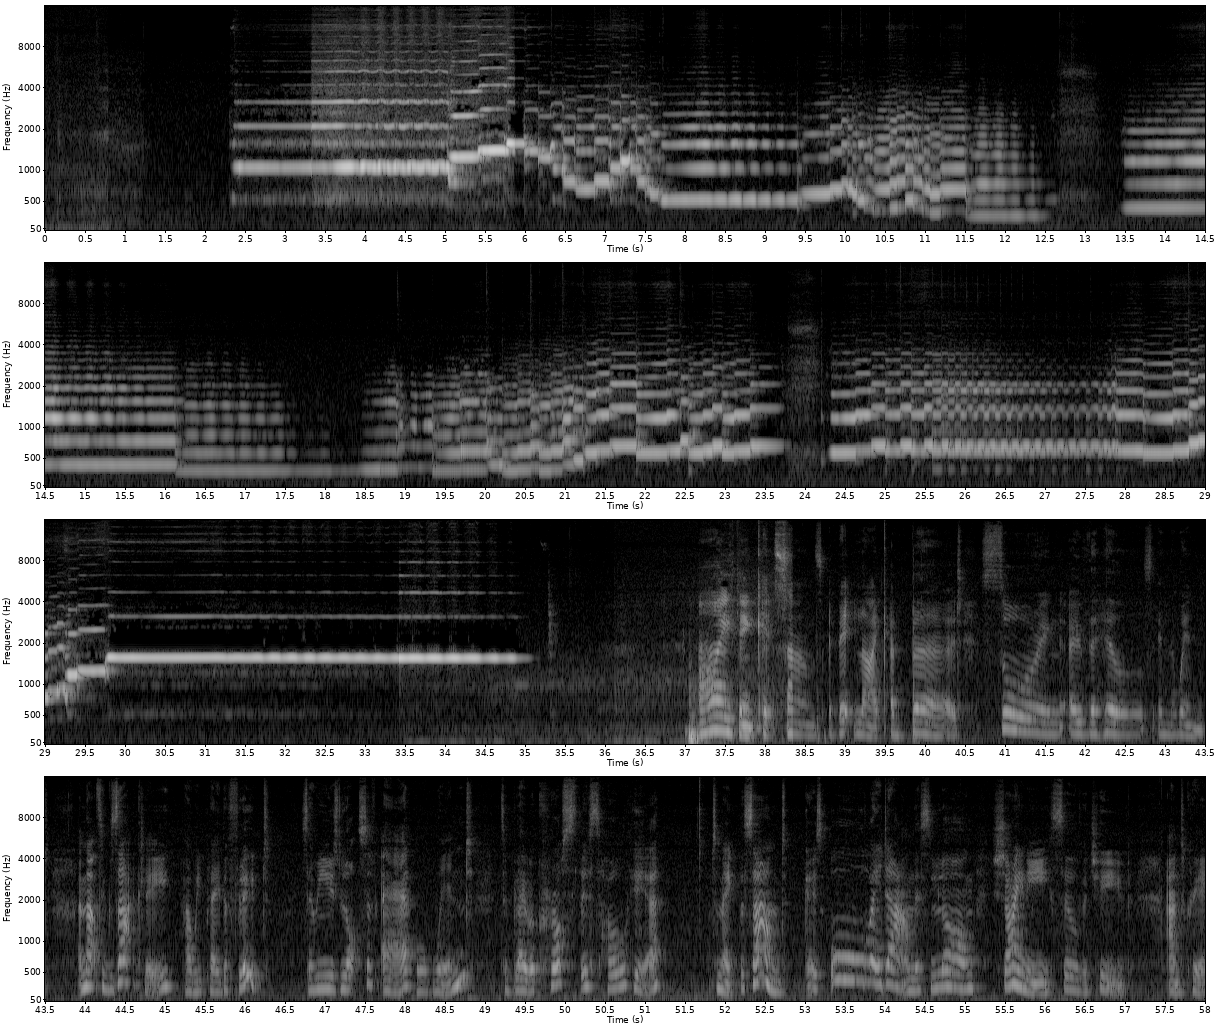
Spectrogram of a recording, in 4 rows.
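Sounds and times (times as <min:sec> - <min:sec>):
solo flute melody: 0:02.3 - 0:12.7, 0:13.5 - 0:35.4.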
